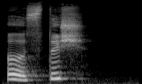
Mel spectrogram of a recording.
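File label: "ӧзтысь", Komi, female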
